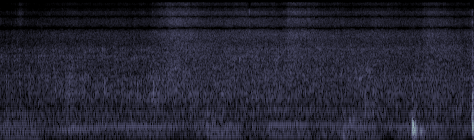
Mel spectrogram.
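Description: Chicken frying in a pan with ginger garlic paste, a steady broadband sizzle with a few sharp scrapes and knocks of stirring near the end, for a Kerala-style Hyderabadi dum biryani.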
